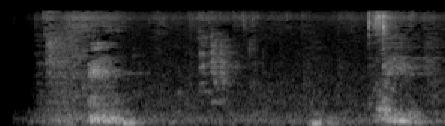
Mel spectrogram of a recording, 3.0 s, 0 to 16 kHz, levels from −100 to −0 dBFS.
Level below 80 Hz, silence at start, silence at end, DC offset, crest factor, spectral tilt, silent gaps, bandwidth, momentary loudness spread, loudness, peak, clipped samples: -66 dBFS; 0.25 s; 0 s; under 0.1%; 28 dB; -3.5 dB/octave; none; 11.5 kHz; 20 LU; -43 LUFS; -18 dBFS; under 0.1%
